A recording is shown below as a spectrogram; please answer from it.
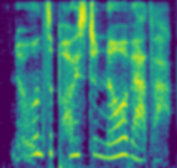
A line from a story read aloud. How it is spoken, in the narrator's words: I whispered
